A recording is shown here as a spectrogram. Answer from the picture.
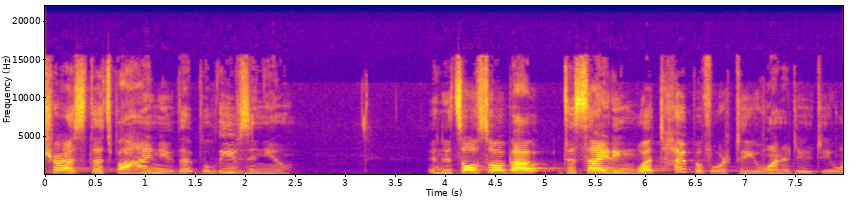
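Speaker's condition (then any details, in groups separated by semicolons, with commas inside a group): Cerebral palsy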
